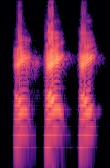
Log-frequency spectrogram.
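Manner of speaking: normal talking voice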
